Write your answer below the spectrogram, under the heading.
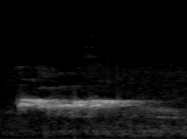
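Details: Spotted dove, a young wild-caught bird kept as a song model, giving a loud thick cooing song: one long steady low hooting note that fades at the end, with a quiet background.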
